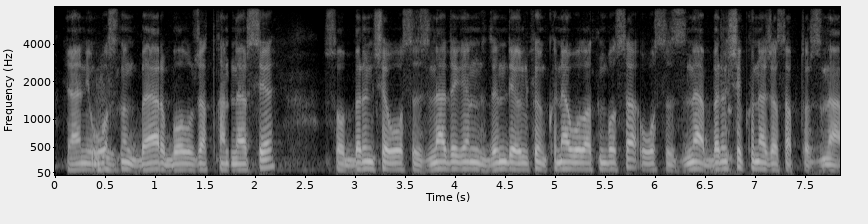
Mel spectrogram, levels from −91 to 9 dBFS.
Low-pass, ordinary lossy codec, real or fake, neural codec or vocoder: none; none; fake; codec, 16 kHz, 8 kbps, FunCodec, trained on Chinese and English, 25 frames a second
